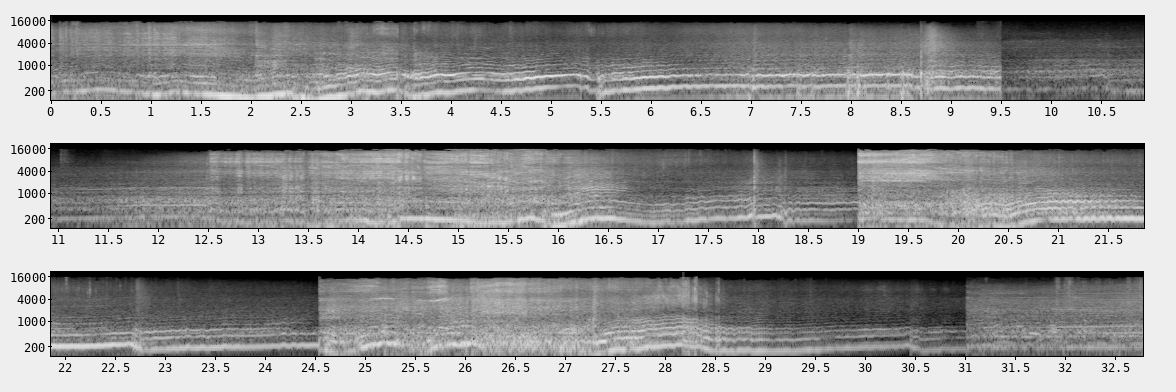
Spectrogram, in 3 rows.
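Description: Rally cars passing at speed on a gravel stage, one after another, among them a Skoda Fabia R5. The engines rise and drop sharply with gear changes and throttle lifts, with gravel spraying from the tyres. The passes are joined by abrupt cuts.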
